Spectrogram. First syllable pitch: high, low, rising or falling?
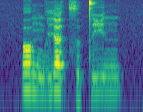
falling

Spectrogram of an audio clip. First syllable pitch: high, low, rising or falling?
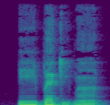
high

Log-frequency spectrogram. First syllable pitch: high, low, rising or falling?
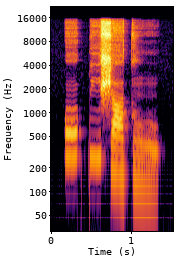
high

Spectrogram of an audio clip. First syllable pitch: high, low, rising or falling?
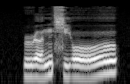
rising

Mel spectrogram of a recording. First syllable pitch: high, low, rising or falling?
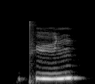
rising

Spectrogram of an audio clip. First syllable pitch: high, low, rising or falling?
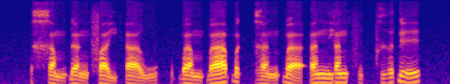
low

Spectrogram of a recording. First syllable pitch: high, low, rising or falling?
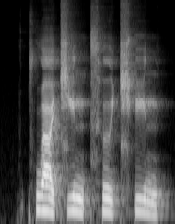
falling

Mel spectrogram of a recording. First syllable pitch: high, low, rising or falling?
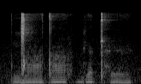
low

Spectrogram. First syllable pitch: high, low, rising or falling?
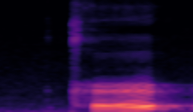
rising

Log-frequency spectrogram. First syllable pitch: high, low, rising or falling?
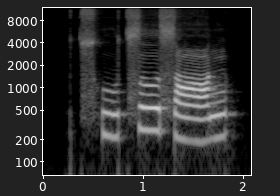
rising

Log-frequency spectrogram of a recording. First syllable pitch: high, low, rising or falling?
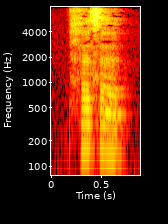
low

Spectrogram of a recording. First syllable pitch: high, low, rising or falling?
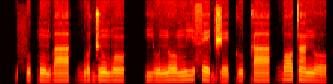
low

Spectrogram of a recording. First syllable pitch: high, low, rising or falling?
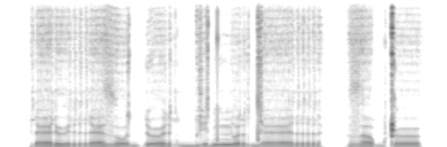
rising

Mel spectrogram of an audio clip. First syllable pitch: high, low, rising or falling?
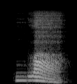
falling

